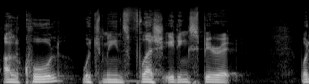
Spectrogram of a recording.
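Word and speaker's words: الكحل: By the way, in Arabic, alcohol is pronounced al-kuhl, which means flesh-eating spirit.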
